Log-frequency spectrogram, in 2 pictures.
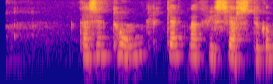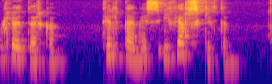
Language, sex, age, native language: Icelandic, female, 30-39, Icelandic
